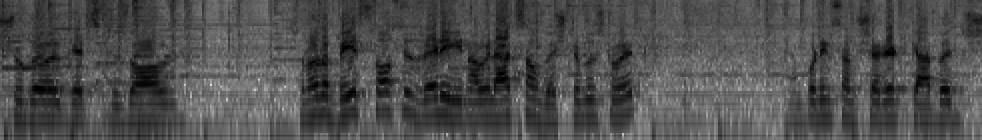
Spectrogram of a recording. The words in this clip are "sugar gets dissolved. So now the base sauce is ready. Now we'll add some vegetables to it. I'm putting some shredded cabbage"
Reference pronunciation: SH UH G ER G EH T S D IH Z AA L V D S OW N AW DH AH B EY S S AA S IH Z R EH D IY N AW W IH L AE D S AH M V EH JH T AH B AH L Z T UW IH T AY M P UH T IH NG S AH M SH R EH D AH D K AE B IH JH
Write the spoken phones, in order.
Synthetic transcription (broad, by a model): SH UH G ER G EH T S D IH Z AA L V D S OW N AW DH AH B EY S S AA S IH Z R EH D IY N AW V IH L AE D S AH M V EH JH T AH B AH L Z T UW IH T AY M P UH T IH NG S AH M SH EH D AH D K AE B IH JH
